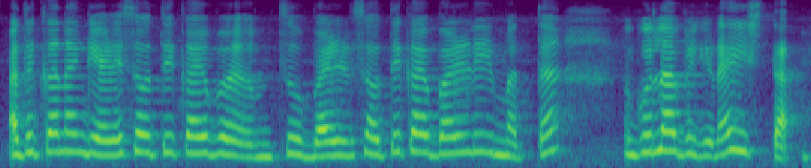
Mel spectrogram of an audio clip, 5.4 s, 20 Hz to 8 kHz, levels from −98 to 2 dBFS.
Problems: none marked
